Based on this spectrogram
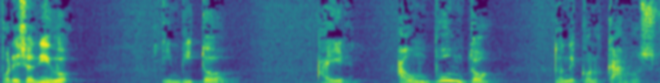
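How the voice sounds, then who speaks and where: A man speaks at a very slow pace and a high pitch, with long, frequent pauses. His pitch swings very widely. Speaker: podcast host, media journalist. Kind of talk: opinion monologue. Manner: conversational, with fillers.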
